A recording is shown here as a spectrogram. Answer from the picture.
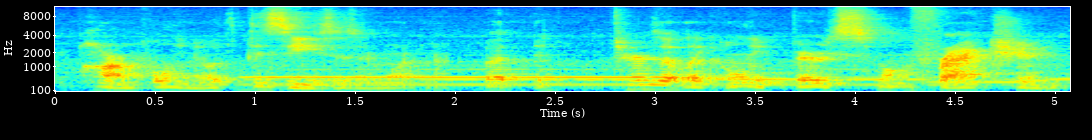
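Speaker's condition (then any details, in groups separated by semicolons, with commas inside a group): No condition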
